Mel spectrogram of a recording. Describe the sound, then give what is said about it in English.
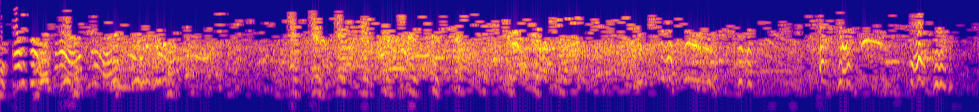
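A small Mexican chihuahua named Mopsy yaps and yips nonstop, a rapid, high-pitched barrage of barks that stays loud for the whole stretch. “She's my little Mexican chihuahua.”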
